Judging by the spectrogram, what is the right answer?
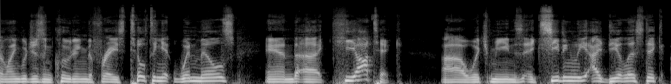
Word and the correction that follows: quixotic: Quixotic. Ah, I said it wrong. – Quixotic.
